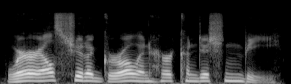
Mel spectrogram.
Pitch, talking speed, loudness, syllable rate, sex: 145 Hz, 185 wpm, -15 LUFS, 4.6 syllables/s, male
